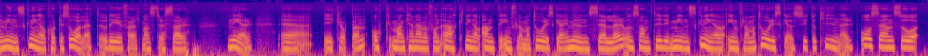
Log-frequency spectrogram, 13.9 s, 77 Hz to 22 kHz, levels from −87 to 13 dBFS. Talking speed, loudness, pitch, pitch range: 150 wpm, -22 LUFS, 175 Hz, 160-190 Hz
